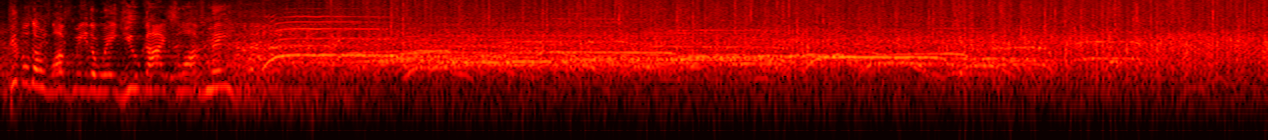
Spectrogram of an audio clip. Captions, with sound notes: People don't love me the way you guys love me. (crowd cheering) (audience applauding)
